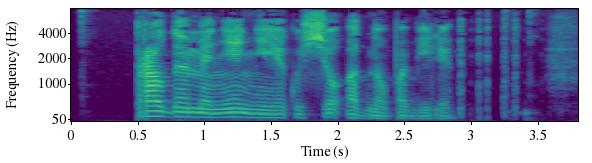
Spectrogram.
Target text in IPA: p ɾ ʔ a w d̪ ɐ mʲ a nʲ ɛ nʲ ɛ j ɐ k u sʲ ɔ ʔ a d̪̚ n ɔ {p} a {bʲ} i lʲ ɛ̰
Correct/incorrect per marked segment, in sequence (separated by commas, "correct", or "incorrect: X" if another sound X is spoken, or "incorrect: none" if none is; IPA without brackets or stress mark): correct, correct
